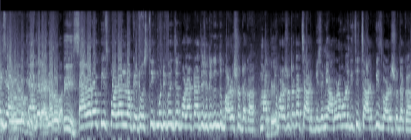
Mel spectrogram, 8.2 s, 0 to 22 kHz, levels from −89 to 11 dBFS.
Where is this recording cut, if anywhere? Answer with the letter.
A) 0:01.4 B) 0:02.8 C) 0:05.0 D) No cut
B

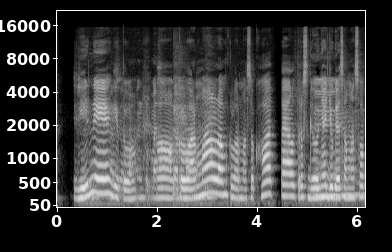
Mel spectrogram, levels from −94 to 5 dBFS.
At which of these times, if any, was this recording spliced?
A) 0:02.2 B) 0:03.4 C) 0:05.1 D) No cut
D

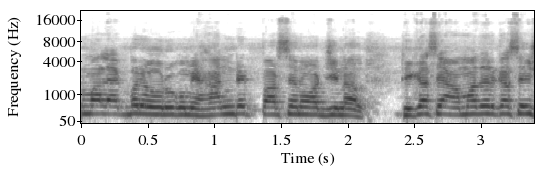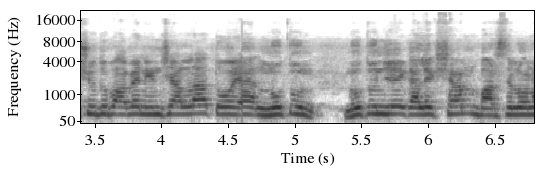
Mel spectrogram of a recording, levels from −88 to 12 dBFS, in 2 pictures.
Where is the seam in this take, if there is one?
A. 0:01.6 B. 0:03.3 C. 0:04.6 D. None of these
C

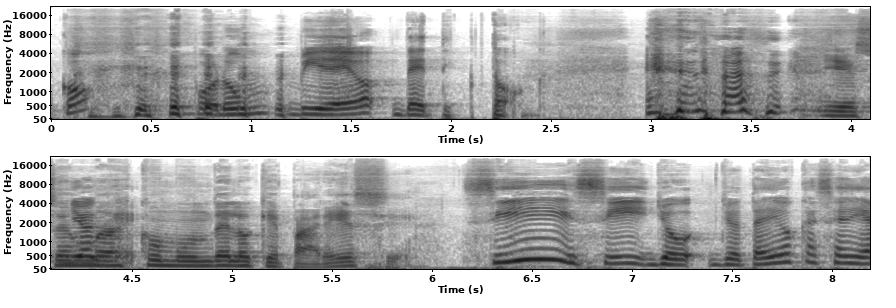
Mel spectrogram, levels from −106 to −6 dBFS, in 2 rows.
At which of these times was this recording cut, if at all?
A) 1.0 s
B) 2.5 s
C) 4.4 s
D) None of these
D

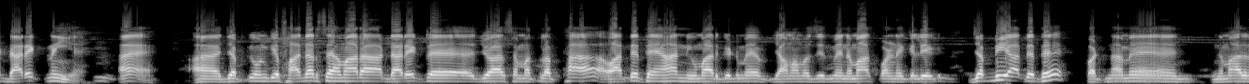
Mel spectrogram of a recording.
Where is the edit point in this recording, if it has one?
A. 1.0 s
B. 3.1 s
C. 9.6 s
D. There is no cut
D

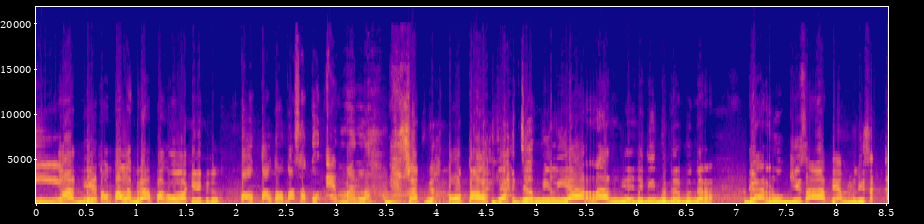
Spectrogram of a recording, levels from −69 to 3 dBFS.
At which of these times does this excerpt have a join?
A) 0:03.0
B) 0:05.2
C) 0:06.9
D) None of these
D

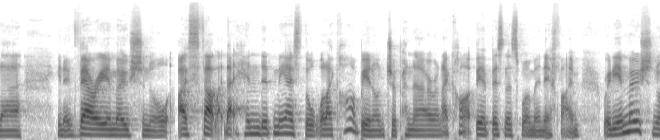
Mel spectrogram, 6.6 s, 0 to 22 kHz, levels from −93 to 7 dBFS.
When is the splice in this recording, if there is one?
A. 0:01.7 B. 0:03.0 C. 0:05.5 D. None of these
A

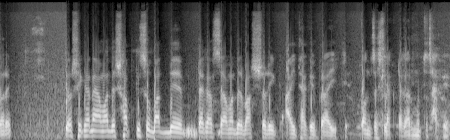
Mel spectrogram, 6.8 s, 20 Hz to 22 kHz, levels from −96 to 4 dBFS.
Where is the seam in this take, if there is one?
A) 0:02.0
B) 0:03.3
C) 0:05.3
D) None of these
C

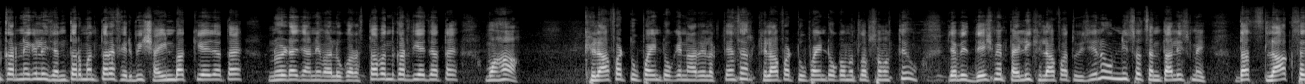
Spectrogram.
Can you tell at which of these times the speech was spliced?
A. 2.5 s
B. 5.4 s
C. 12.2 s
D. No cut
D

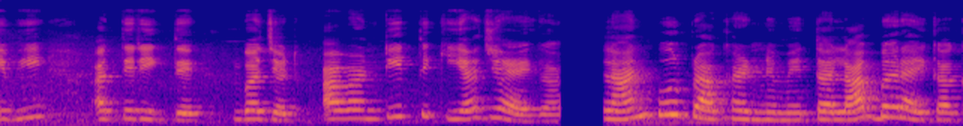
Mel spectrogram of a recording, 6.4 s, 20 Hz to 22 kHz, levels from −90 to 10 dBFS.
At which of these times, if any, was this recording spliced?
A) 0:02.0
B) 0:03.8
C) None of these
B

